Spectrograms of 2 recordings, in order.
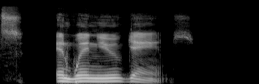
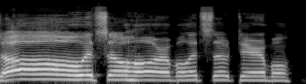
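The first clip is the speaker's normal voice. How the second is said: high, wailing mock complaint; mock griping; 7 semitones higher, 4 dB louder than usual. Host mimicking athletes moaning about inequality, mock griping. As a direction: imitate people moaning, loud "oh" then whiny. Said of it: "all these people gripe and moan".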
